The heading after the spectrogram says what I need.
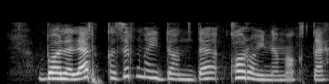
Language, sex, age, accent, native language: Uzbek, female, 18-24, Farg'ona, Uzbek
